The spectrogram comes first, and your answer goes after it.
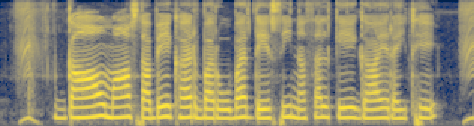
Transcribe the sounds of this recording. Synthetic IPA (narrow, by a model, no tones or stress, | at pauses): ɡaːwmãːsəbeɡʱəɾbəɾoːbəɾd̪eːsinɐsəlkeɡaːeɾɐɦit̪ʰeː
